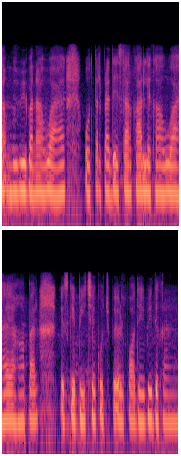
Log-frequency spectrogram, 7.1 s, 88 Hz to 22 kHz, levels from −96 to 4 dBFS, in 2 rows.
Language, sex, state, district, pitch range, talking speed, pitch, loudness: Hindi, female, Uttar Pradesh, Deoria, 190-200 Hz, 185 wpm, 195 Hz, -25 LUFS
